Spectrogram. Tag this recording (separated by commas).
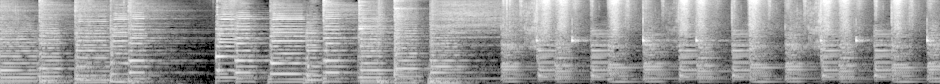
Music, Percussion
